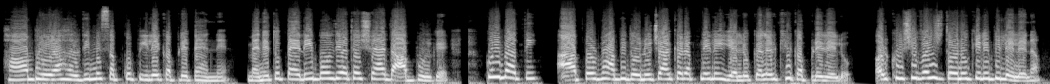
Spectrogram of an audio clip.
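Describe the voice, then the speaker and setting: A woman's voice: on the high side, brisk, dry recording, lightly acted, poor audio. A woman voicing a cheerful, chatty young bride-to-be in a cartoon family story. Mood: helpful.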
